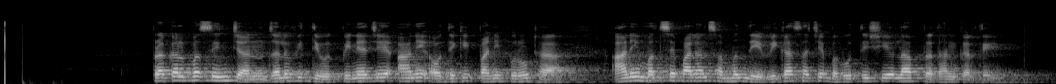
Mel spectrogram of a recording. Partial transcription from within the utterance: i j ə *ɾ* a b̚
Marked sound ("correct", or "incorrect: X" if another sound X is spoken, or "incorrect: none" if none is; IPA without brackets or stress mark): incorrect: l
